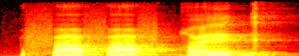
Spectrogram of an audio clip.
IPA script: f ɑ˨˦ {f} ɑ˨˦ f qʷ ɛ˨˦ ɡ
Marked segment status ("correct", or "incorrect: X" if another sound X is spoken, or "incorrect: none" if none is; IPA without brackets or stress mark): correct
